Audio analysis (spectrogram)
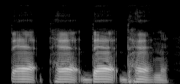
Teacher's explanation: दंत से, दंत पे लगेगी जीभ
